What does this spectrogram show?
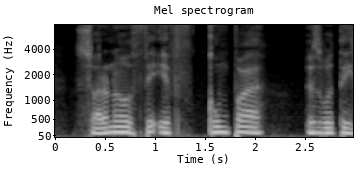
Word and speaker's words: compa: be like, ¿Qué onda, compa? But with a U, compa. I don't know if that's how they say it in Bolivia, but we say compa, because that's like a term for compa is like compañero.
